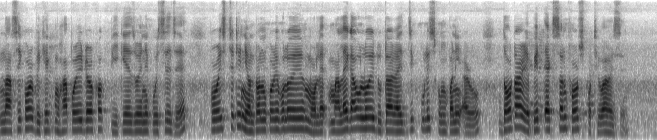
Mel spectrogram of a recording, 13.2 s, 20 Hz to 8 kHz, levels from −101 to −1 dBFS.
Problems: constant background noise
